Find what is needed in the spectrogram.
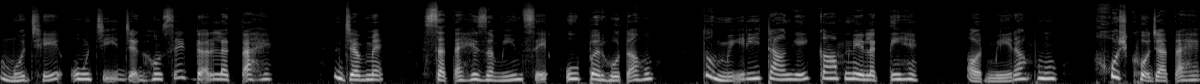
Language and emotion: Urdu, fearful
